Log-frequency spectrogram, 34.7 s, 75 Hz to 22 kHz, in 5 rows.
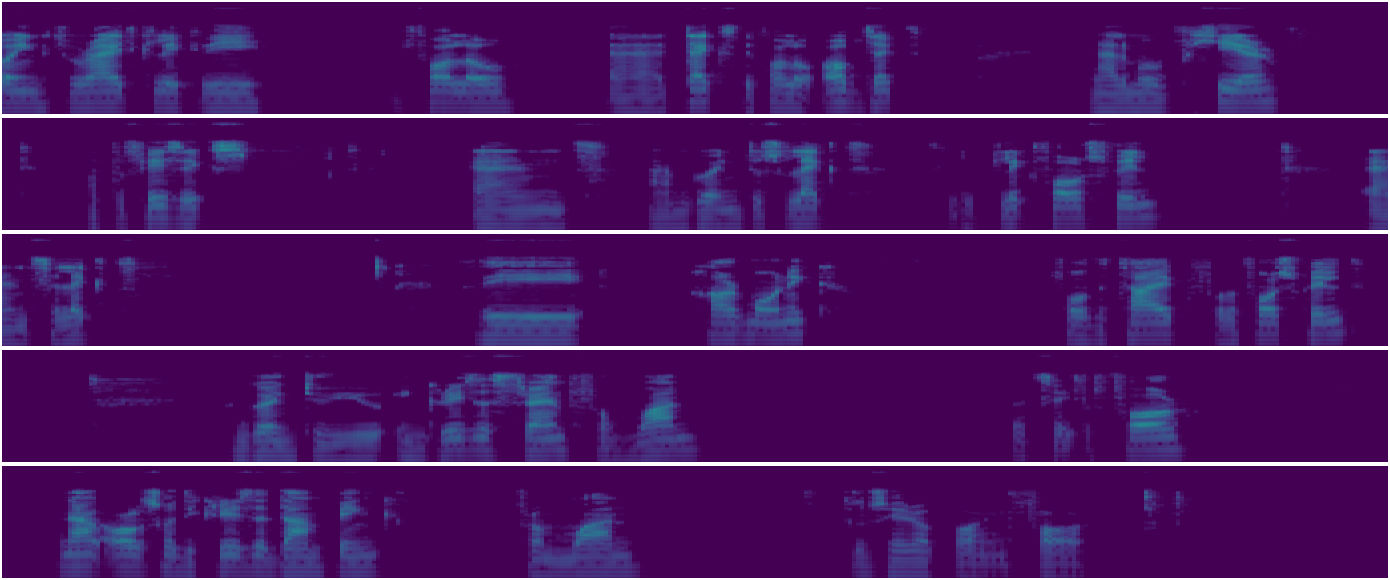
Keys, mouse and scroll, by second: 0.1-0.5 scroll up 4, 1.9 right click, 6.3 click, 8.9 shift+middle click, 9.8-10.4 scroll up 3, 12.3 click, 14.2 click, 23.9 click, 29.5 click.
